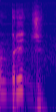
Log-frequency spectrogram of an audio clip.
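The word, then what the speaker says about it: bridge: और क्या लिखा है ब्रिज तो देखि एंडिंग का जो आर होता है एंडिंग का जो ई होता है व उच्चारित नहीं होता है ब्रज और फिर क्या लिखा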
